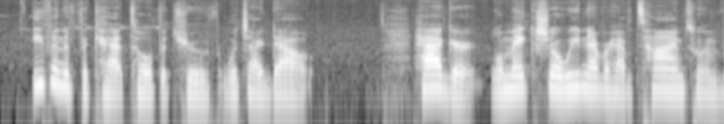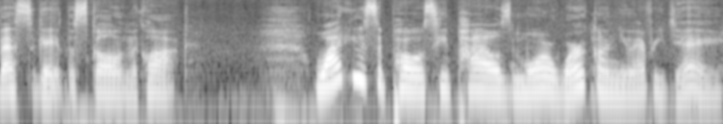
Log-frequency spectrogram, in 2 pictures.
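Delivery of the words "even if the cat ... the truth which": plain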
